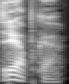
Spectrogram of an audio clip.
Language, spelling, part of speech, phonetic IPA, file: Russian, тряпка, noun, [ˈtrʲapkə], Ru-тряпка.ogg
- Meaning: 1. rag (piece of cloth) 2. milksop, softy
